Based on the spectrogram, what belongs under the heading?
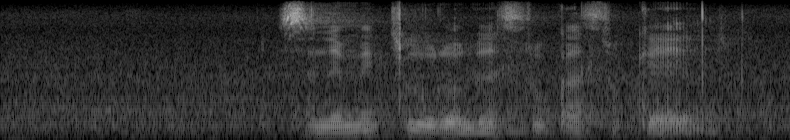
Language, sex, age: Swati, male, 25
